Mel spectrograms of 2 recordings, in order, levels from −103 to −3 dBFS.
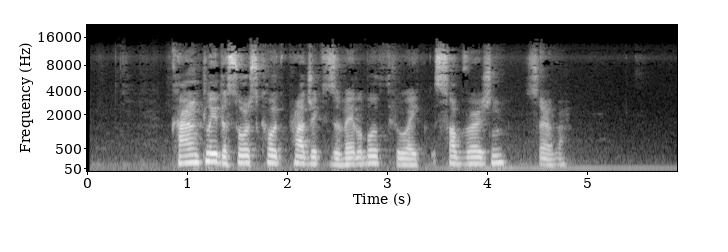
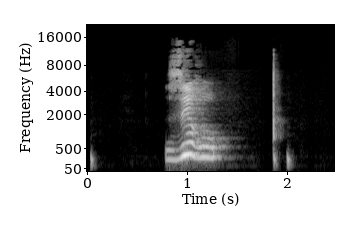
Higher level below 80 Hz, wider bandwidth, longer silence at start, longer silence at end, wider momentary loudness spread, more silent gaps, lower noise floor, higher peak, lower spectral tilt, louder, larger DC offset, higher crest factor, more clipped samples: first, -44 dBFS vs -82 dBFS; about the same, 14.5 kHz vs 15.5 kHz; about the same, 0.85 s vs 0.8 s; first, 1.1 s vs 0.6 s; about the same, 13 LU vs 15 LU; neither; second, -48 dBFS vs -88 dBFS; first, 0 dBFS vs -4 dBFS; first, -4.5 dB/octave vs -1 dB/octave; first, -18 LUFS vs -24 LUFS; neither; about the same, 20 dB vs 24 dB; neither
